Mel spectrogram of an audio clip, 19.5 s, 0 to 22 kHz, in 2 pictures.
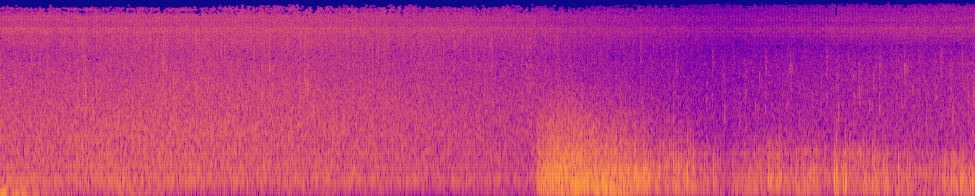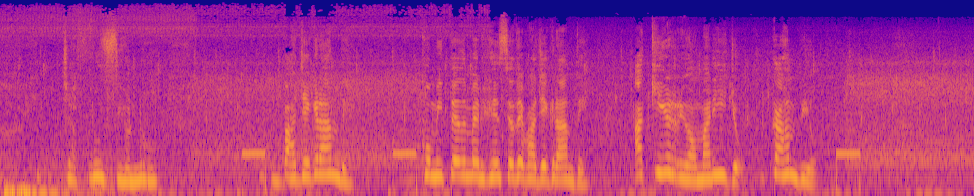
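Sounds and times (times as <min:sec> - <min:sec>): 
steady heavy rain during a storm: 0:00.0 - 0:19.4
loud deep roll of thunder: 0:05.4 - 0:14.5
speech: 0:10.4 - 0:11.5, 0:12.5 - 0:13.4, 0:14.0 - 0:18.0.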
